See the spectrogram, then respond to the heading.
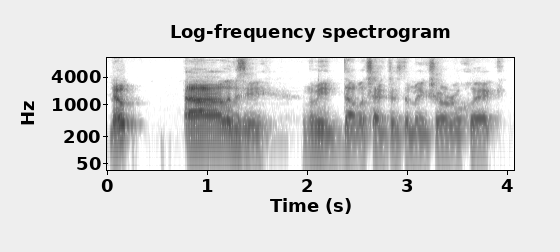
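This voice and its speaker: Guy hosting a sports podcast, just chatting casually, normal pitched voice. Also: little pitch movement, moderate pace, fairly bright tone.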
